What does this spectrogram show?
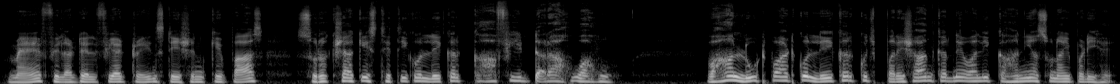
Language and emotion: Hindi, fearful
